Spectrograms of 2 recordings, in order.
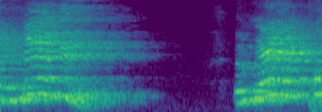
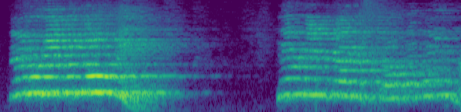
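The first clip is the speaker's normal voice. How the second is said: loud lament; 6 semitones higher, 3 dB louder, faster than usual. Acted. Voicing the Lord's complaint.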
